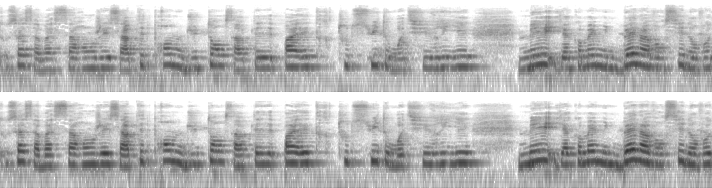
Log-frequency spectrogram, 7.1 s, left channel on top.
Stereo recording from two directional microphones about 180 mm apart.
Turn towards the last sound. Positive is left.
turn(degrees=-35)  # may be behind; listen again after turning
